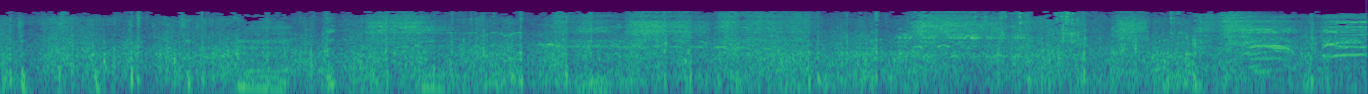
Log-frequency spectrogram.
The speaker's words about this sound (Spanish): Los oficiales que montan a caballo se separan del grupo.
